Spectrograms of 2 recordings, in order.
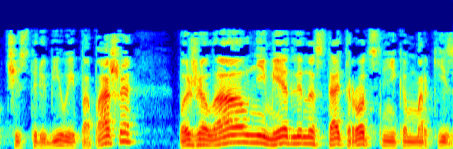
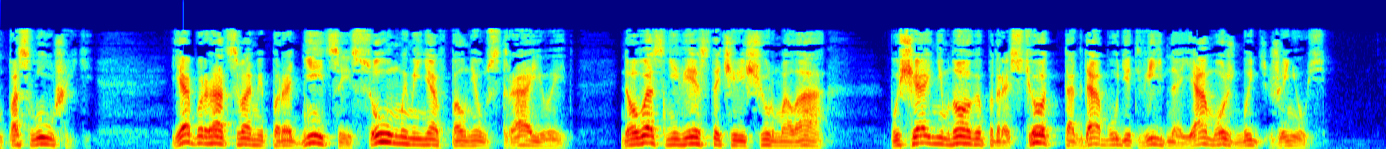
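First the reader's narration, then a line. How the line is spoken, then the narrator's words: Hoarse voice. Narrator (Russian): он, наверное, говорил папаше-спекулянту сиплым голосом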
